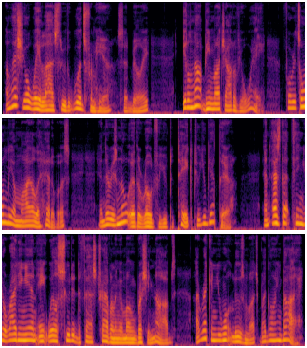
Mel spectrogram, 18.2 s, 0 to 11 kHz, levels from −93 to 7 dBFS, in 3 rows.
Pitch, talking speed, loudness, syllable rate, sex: 145 Hz, 220 wpm, -19 LUFS, 5.3 syllables/s, male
